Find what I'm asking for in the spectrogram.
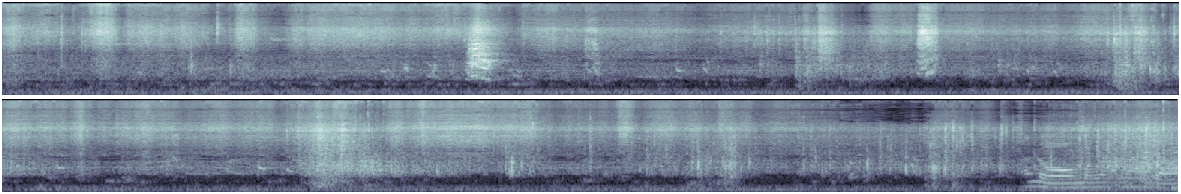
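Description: Chickens cluck and chatter while being fed, with soft scattered calls over a steady outdoor background and a murmur of voices, and a few sharper clucks stand out.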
